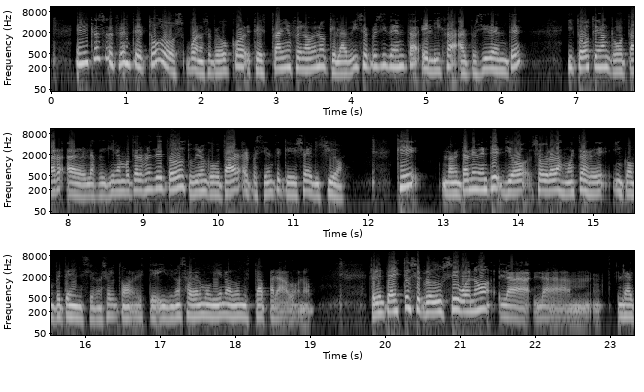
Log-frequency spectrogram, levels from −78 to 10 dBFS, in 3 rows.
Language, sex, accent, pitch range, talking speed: Spanish, female, Argentinian, 155-215 Hz, 180 wpm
